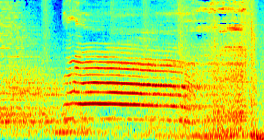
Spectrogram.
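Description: A man screams in terror close by.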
